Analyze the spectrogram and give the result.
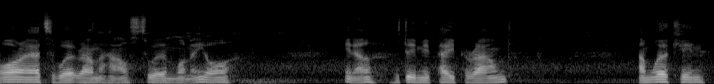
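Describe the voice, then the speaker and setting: Low-voiced British man chatting over background noise. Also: darkish tone. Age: middle-aged. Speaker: vlogger. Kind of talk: casual rambling personal reminiscence.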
